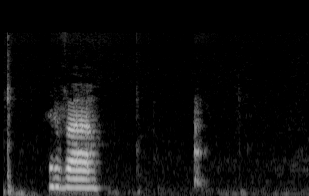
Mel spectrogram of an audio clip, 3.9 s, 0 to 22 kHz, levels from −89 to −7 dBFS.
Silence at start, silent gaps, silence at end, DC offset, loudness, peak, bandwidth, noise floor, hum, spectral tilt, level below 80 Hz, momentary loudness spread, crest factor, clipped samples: 0.1 s; none; 1.35 s; under 0.1%; -29 LUFS; -14 dBFS; 11.5 kHz; -71 dBFS; none; -7 dB/octave; -64 dBFS; 21 LU; 20 dB; under 0.1%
